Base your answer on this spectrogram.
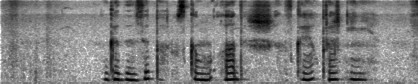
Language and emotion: Russian, neutral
